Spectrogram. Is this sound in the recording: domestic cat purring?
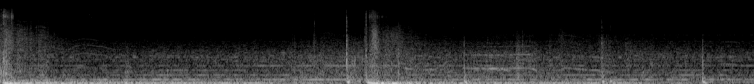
no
